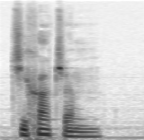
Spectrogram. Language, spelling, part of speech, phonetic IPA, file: Polish, cichaczem, adverb, [t͡ɕiˈxat͡ʃɛ̃m], Pl-cichaczem.ogg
